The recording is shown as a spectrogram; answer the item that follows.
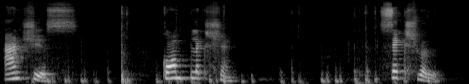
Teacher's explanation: sometimes letter X makes sh sound in between the words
